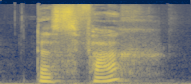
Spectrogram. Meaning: 1. compartment 2. drawer 3. subject
- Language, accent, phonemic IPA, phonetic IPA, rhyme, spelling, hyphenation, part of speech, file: German, Austria, /fax/, [fäχ], -ax, Fach, Fach, noun, De-at-Fach.ogg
